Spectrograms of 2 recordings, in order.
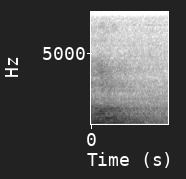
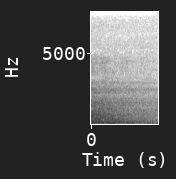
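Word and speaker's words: ب: leaf সবাই আমার সাথে একসাথে বলুন আলিফ আবারো বলুন আলিফ সবাই আরেকবার বলুন আলিফ বন্ধুরা এভাবে বারবার বলতে থাকুন প্রাকটিস করতে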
